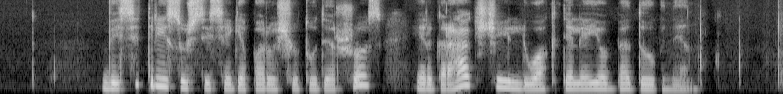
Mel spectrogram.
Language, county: Lithuanian, Telšiai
